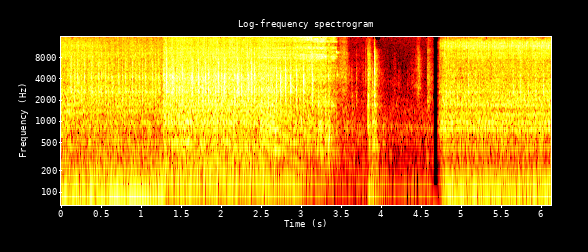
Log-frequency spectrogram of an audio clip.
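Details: 1989 Dodge Caravan 2.5 Chrysler after in-frame rebuild, run without alternator or water pump: rough uneven knocking run that stumbles, nearly dies, then picks up; owner suspects ignition timing too far advanced, camshaft possibly a tooth or two off.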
